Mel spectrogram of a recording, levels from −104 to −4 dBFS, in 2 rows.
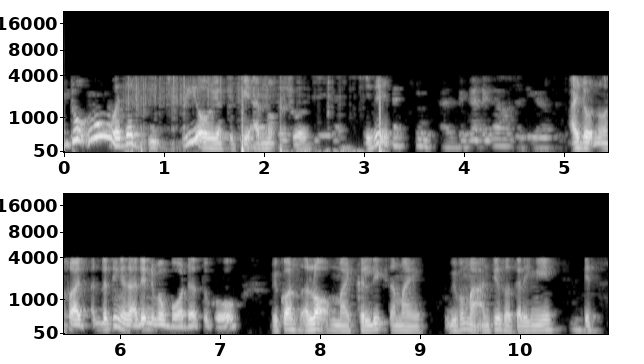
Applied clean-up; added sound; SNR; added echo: classical method Wiener filter.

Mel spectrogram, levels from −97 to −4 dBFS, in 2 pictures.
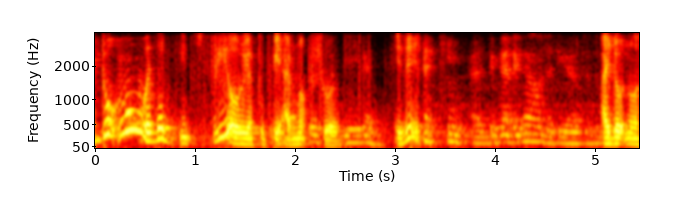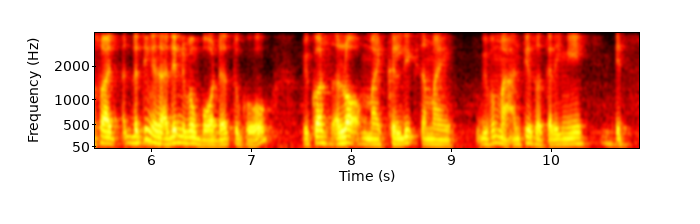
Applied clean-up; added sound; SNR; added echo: neural separator model SepFormer DNS4.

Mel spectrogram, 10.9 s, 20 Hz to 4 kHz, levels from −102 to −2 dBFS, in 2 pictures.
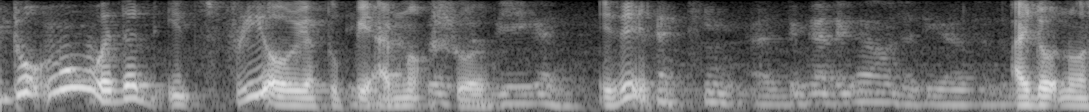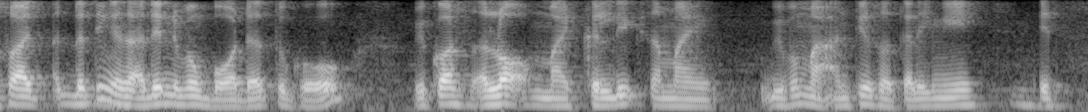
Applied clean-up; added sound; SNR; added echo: none; none; none; none.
